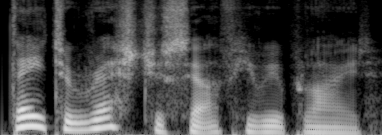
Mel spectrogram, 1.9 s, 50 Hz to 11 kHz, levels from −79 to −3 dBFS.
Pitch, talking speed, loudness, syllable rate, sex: 120 Hz, 190 wpm, -20 LUFS, 4.3 syllables/s, male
